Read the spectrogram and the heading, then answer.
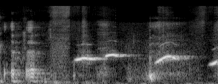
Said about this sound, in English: when that man whistles, I just want to drop my pants.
